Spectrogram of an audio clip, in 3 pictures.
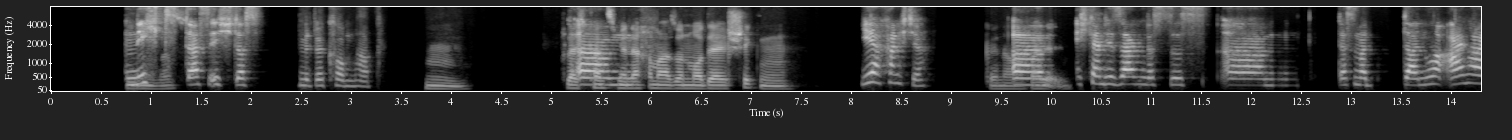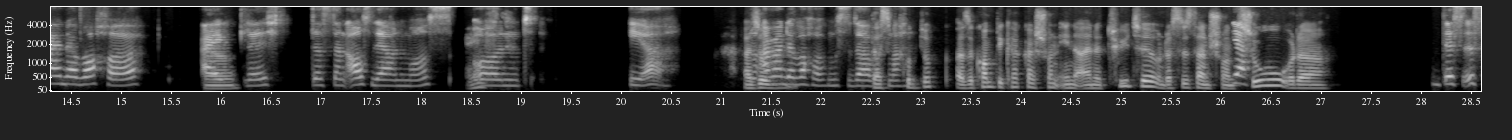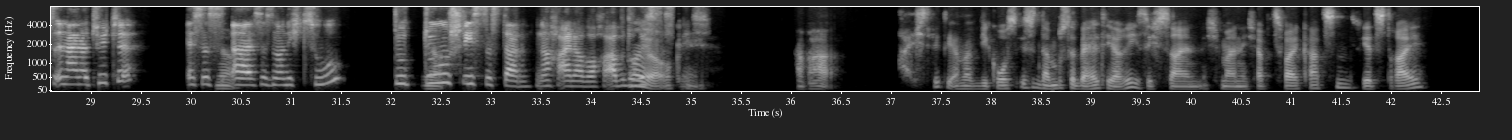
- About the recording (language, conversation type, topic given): German, unstructured, Welche wissenschaftliche Entdeckung hat dich glücklich gemacht?
- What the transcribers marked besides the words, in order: tapping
